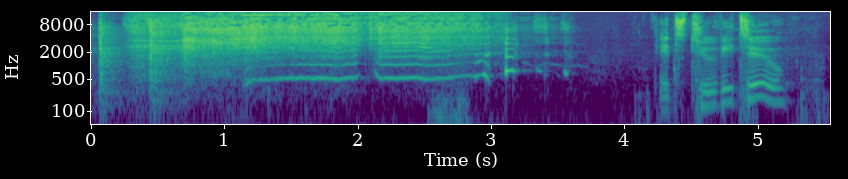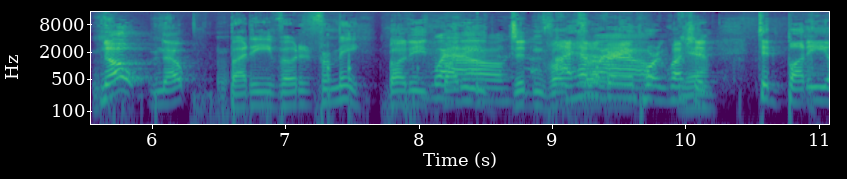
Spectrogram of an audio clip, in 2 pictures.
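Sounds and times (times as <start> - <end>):
people hissing like cats: 0.3 - 3.4
speech: 4.2 - 11.0.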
